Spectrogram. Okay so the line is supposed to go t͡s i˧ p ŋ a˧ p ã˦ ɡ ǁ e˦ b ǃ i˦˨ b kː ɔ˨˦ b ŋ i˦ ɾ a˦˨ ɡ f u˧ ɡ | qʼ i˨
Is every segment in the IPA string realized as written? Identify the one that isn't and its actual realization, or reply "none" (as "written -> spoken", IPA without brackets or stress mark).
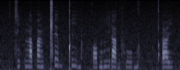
none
